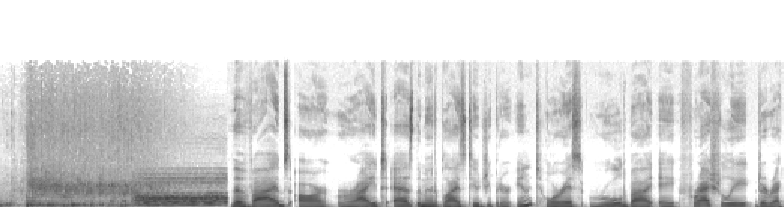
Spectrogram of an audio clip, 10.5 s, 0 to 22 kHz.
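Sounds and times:
toilet flushing: 0.0s - 2.6s
speech: 3.1s - 10.4s.

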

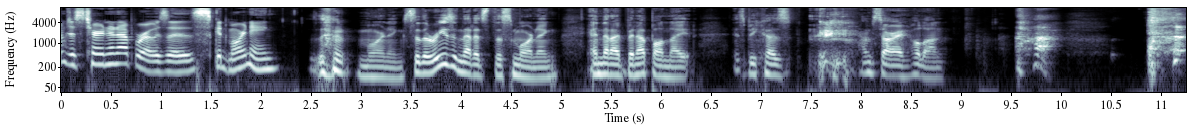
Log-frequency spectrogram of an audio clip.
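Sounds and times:
speech: 0.0s - 8.9s, 9.6s - 10.0s
loud harsh cough: 7.5s - 8.1s, 9.6s - 10.0s, 10.8s - 11.2s
breathy exhale: 10.0s - 10.6s.

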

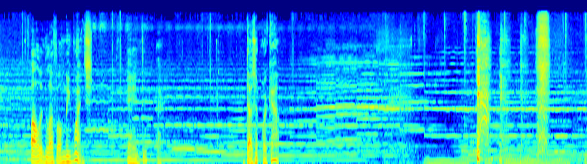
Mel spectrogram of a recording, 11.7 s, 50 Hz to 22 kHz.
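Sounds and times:
speech: 0.6s - 3.4s, 5.0s - 5.7s
sharp breathy coughs: 9.5s - 10.5s.

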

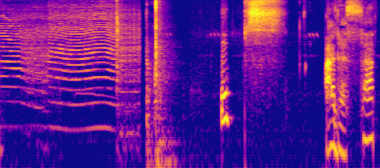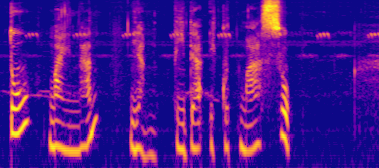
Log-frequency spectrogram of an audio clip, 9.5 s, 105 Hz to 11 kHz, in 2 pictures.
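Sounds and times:
cupboard door creaking: 0.0s - 2.7s
speech: 4.2s - 8.5s.

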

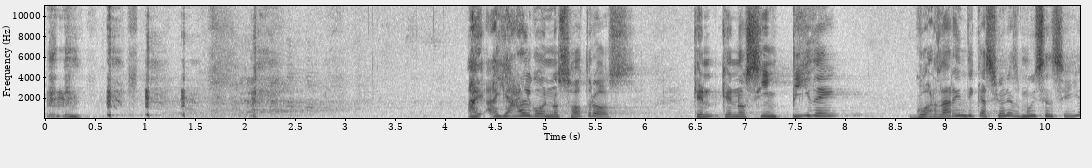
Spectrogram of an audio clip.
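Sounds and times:
short dry coughs: 0.0s - 2.5s
laughter: 1.2s - 3.6s
speech: 4.3s - 5.9s, 6.5s - 8.0s, 8.6s - 10.3s.

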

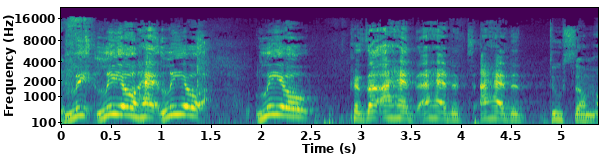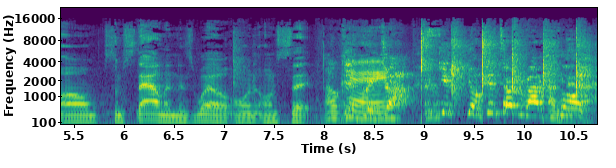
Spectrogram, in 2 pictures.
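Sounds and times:
speech: 0.0s - 10.7s
hands clapping in applause: 8.9s - 10.7s.

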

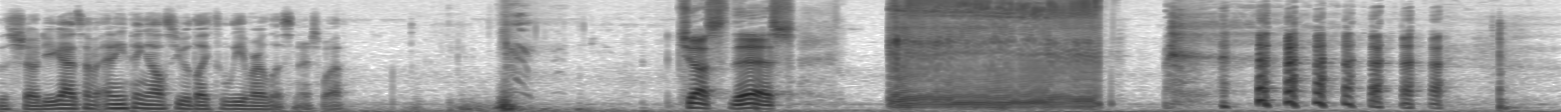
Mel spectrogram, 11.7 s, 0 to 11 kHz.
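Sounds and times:
speech: 0.0s - 2.8s, 3.7s - 4.0s, 5.1s - 7.1s, 10.1s - 10.9s
laughter: 3.7s - 4.4s, 8.8s - 11.0s
fart: 6.6s - 8.4s.

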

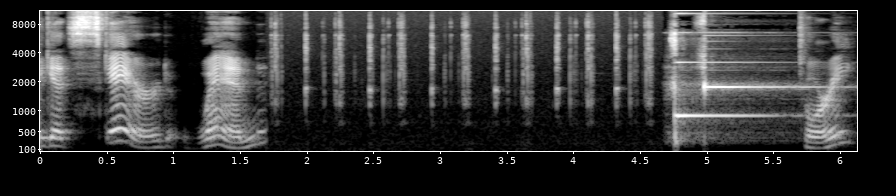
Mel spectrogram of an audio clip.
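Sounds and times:
speech: 0.0s - 1.9s, 5.7s - 6.1s
grandfather clock ticking: 1.6s - 5.9s
grandfather clock chime ringing: 4.7s - 6.1s.

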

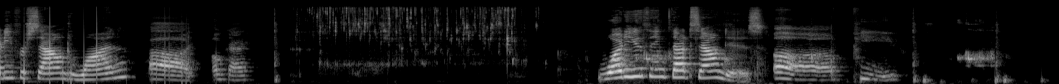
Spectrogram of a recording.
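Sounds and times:
speech: 0.0s - 3.0s, 6.0s - 9.3s
water dripping: 2.8s - 5.5s.

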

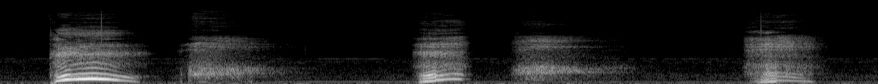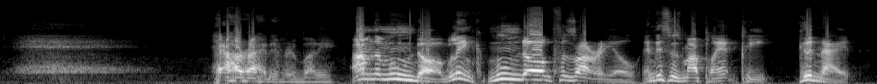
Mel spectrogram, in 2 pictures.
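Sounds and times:
big deep breaths with voiced inhales and long exhales: 0.5s - 3.2s, 4.1s - 6.5s, 7.4s - 10.6s
speech: 0.6s - 1.0s, 4.2s - 4.7s, 11.4s - 17.3s.

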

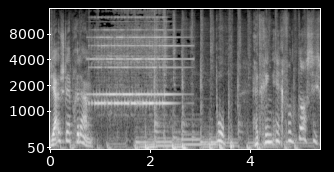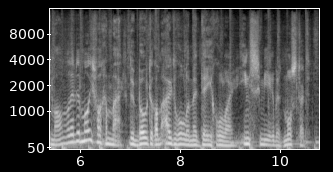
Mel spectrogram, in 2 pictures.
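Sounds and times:
speech: 0.0s - 1.1s, 3.4s - 10.7s
telephone ringing tone while placing a call: 0.7s - 2.9s.

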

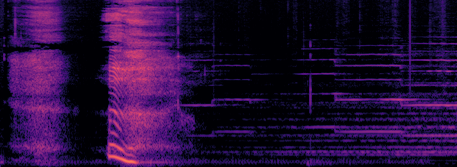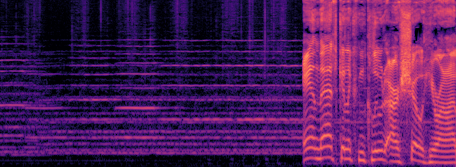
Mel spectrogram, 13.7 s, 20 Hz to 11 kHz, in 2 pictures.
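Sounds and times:
speech: 1.6s - 2.3s, 11.4s - 13.6s
person yawning: 1.6s - 2.7s
soft music: 1.7s - 13.6s.

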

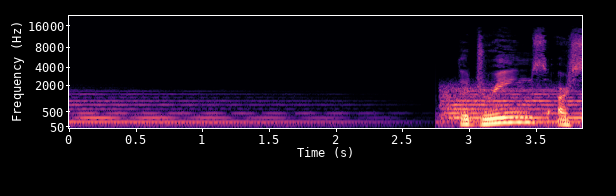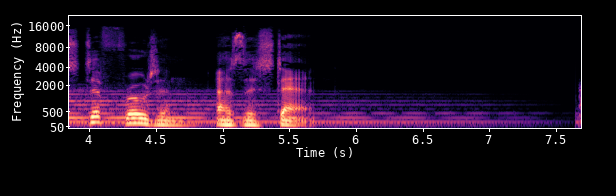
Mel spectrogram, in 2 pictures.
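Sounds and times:
large ebony clock striking chimes: 2.8s - 5.7s
speech: 2.9s - 5.8s.

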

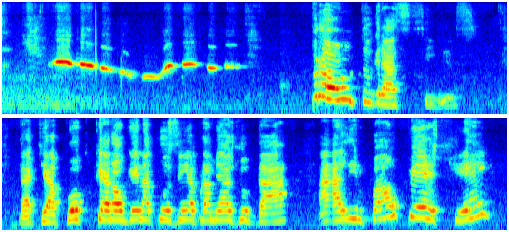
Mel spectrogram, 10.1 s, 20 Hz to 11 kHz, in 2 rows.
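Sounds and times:
woman whistling a classical melody: 0.5s - 2.4s
speech: 3.4s - 10.0s.

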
